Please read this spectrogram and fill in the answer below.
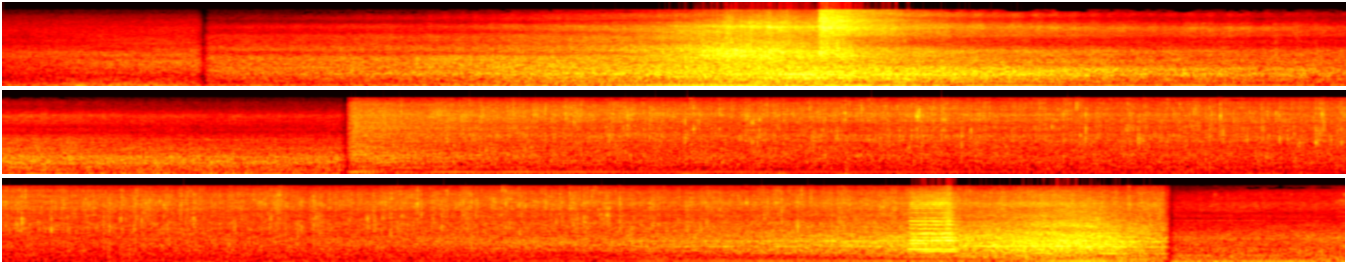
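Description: A road vehicle passes close by, swelling to its loudest about four seconds in and then fading. Water then pours steadily from spout pipes into a stone channel. Near the end a bus approaches and its horn sounds for about a second.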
